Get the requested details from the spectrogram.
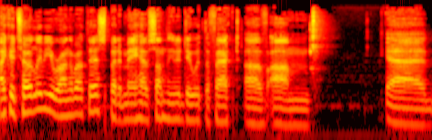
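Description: With lively intonation and a fairly quick pace, a man talks in a plain, everyday voice. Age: 30s. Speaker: podcast host. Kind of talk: casual chat.

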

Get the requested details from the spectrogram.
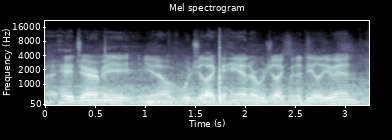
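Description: A man talks at a very fast pace. Clear music can be heard behind him. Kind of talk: tutorial. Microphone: lapel.

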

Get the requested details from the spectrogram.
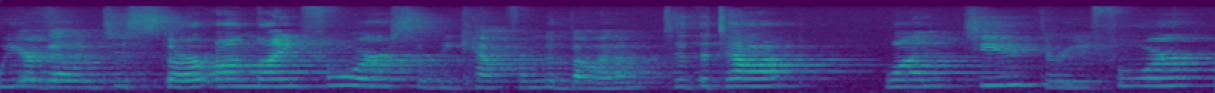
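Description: Amid audible room echo, a woman speaks in a high voice at a fairly slow pace. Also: fairly even intonation. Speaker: music teacher. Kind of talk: tutorial. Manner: slow, patient and encouraging. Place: classroom. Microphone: phone near.

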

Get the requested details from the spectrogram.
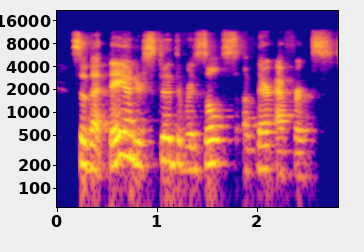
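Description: A woman's bright, sharp voice carries audible room echo over a quiet background. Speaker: high school teacher. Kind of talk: children's book read-aloud. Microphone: webcam.

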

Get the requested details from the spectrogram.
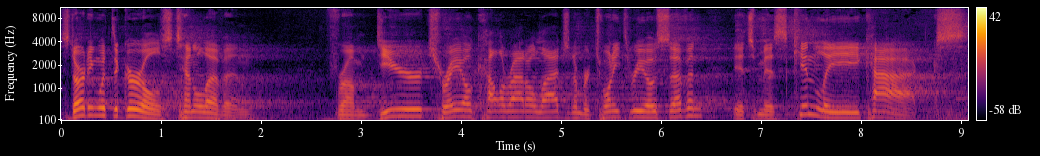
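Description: A man's high pitch and lively intonation at a very slow pace. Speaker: arena announcer. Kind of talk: hyped arena announcer calling out contestants by hometown, rallying the crowd. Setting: PA system in arena. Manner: loud, crowd-pumping with 'make some noise' calls; drawn-out emphatic name introductions. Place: stadium.

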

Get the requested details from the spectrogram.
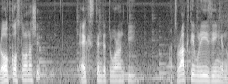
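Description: Behind the man's speech, faint music can be heard. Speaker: presenter. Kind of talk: product launch presentation. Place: studio. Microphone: lapel.

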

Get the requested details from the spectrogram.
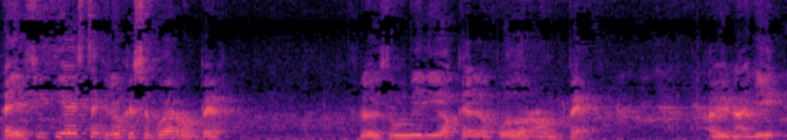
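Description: A man with fairly high pitch speaks at a fairly quick pace, with lively intonation, very even loudness and long, frequent pauses. Audible room echo and noticeable background noise are present. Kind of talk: gameplay commentary. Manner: animated.

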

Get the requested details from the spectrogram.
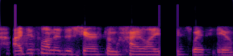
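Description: A woman's fairly low voice with ordinary pitch variation, an unremarkable speaking voice, over a quiet background. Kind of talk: presentation on a call. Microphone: phone line.

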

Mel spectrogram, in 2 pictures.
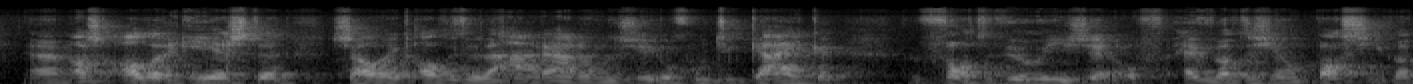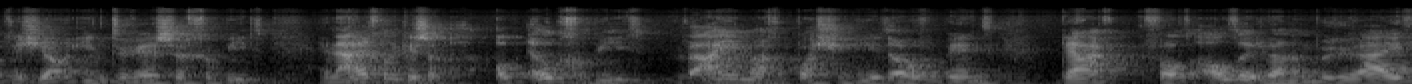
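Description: A man speaking at a moderate pace, with audible room echo. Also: ordinary pitch variation. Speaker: business coach. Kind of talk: tutorial. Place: home room.

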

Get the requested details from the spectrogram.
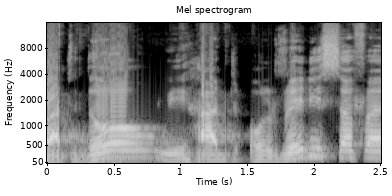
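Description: A man's dark, mellow tone at a very slow pace. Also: quiet background. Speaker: church elder preaching. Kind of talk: sermon scripture reading. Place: church.

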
